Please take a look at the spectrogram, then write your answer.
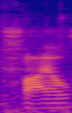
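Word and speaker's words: FiIe: Technically his name is F-I-I-E, but the second I is capitalized, and he pronounces it File, so...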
